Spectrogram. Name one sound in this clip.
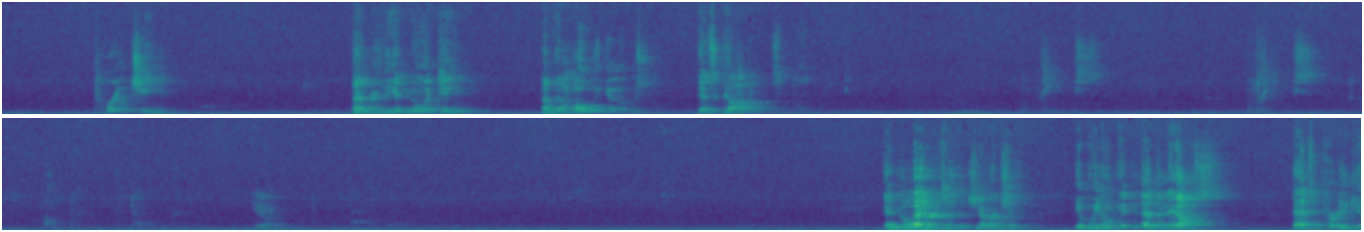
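A man speaks with animation through a microphone, pausing often.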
